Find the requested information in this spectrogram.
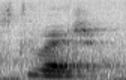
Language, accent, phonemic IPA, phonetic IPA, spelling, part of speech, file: Armenian, Eastern Armenian, /stəˈveɾ/, [stəvéɾ], ստվեր, noun, Hy-ստվեր.ogg
- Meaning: shadow, shade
